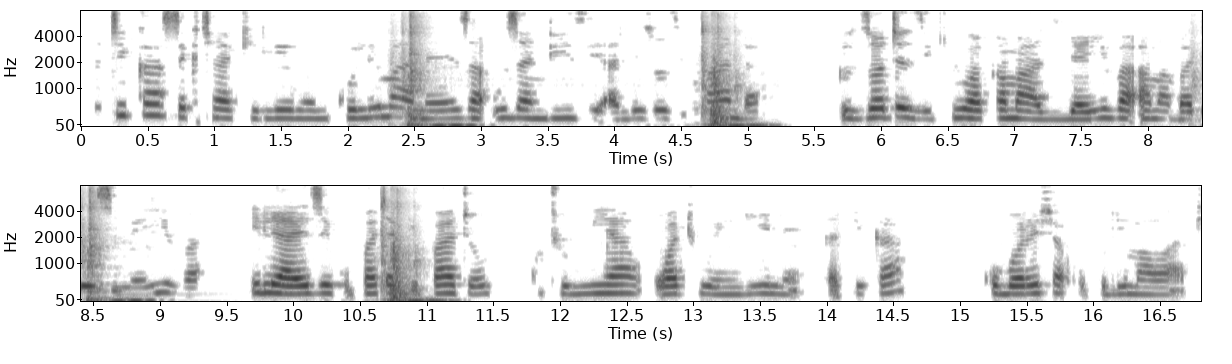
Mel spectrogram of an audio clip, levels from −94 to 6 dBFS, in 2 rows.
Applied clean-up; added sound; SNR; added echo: classical method spectral subtraction.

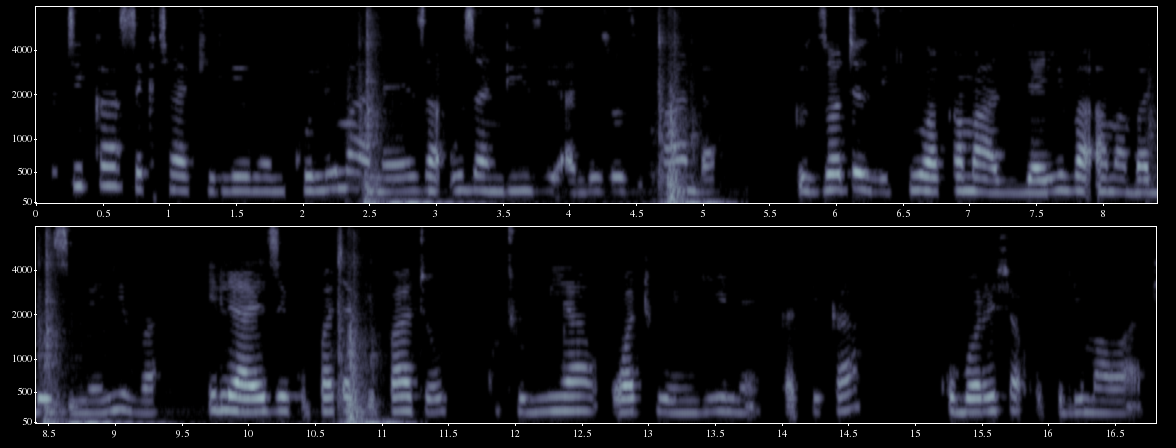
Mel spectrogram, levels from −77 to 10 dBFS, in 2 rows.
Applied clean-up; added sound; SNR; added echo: none; Slam; 4 dB; none.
